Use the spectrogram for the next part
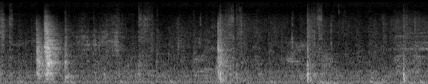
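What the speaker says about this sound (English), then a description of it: "So I'm just going to stand here and stir it" Spoon scraping and knocking against a pot of homemade tomato sauce being stirred on the stove as it heats toward a boil, a few sharp clinks spaced over steady background hiss.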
